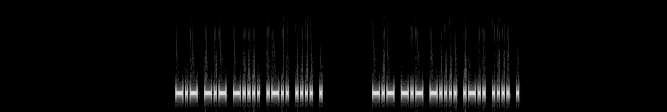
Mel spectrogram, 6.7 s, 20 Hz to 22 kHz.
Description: Morse code, heard as a keyed tone, about 51 wpm, 700 Hz. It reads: KK6LHE KK6LHE
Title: USA Call Signs - 6 Characters - Repeated 2x - 50wpm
